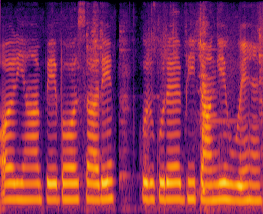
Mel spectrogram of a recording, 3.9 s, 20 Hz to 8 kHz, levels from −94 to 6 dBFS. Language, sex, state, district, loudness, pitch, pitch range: Hindi, female, Bihar, Katihar, -14 LUFS, 225 Hz, 225-230 Hz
